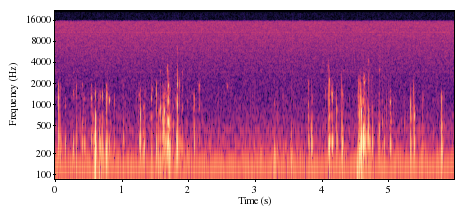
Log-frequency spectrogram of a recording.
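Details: Upset-stomach borborygmi after drinking a liter of milk and a liter of prune juice: frequent loud gurgles and bubbling pops from the abdomen, active fluid-filled bowel sounds.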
